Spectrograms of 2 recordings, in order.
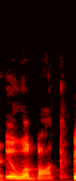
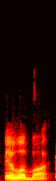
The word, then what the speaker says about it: Illibuck: So what's the pronunciation again just for Illibuck? – Illibuck. – Illibuck. Okay. Well, my team's called the Illibucks, and that's what I'm going with, okay? All right. So Illibucks, Illibucks. The Illibucks, okay, are going to, for the first pick, going to take Chase Young out of the Ohio State University.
